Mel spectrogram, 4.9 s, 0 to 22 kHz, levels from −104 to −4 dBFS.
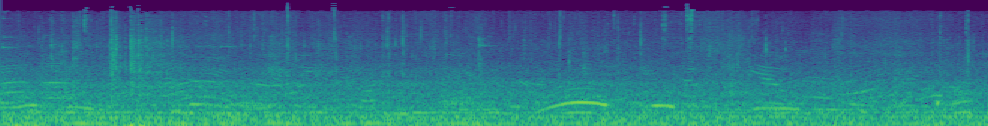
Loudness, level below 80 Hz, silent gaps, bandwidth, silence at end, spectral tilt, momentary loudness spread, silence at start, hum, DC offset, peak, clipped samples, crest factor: -32 LUFS; -38 dBFS; none; 18 kHz; 0 s; -6 dB/octave; 5 LU; 0 s; none; under 0.1%; -16 dBFS; under 0.1%; 16 dB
